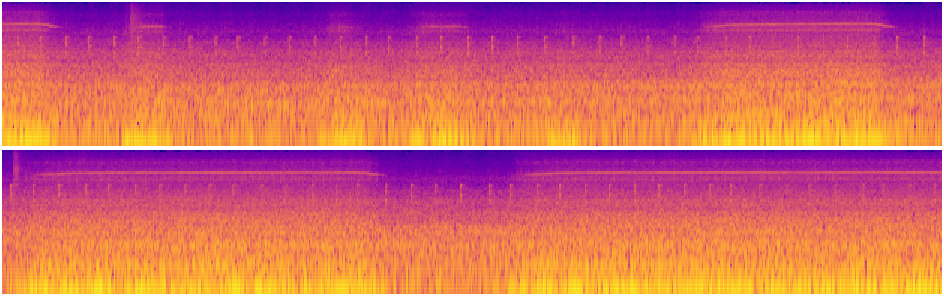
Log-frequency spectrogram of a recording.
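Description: Tyres roll on a highway.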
